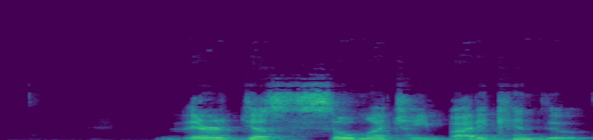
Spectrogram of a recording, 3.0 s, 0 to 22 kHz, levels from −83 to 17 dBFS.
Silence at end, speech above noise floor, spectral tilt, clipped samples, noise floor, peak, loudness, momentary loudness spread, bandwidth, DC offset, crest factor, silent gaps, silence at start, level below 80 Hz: 0 s; 57 dB; -3.5 dB/octave; under 0.1%; -75 dBFS; -2 dBFS; -17 LUFS; 6 LU; 9.6 kHz; under 0.1%; 18 dB; none; 0.85 s; -58 dBFS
